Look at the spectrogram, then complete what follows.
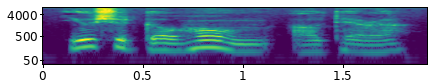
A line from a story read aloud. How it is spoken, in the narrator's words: she said very softly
